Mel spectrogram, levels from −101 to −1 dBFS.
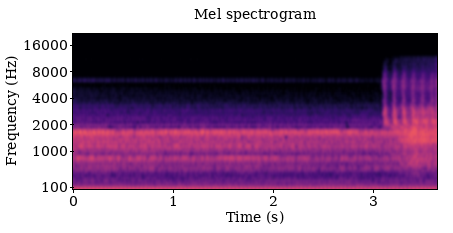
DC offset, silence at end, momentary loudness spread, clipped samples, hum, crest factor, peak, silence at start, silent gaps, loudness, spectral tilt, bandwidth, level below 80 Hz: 0.9%; 0 s; 6 LU; under 0.1%; none; 18 dB; -22 dBFS; 0 s; none; -38 LUFS; -2 dB/octave; 9.6 kHz; -46 dBFS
